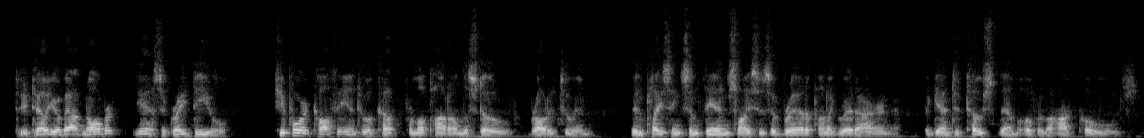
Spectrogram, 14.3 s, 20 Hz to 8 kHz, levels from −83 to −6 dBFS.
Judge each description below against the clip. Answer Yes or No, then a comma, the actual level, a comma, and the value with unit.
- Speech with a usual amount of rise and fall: Yes, average, 4.0 semitones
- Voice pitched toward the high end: No, low, 110 Hz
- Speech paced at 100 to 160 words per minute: No, average, 185 wpm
